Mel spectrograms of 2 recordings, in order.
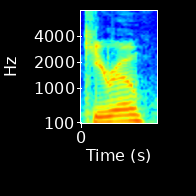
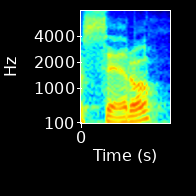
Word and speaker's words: CERO: And what's the Kiro? Zero or cero. Cero. Because that's, if you say zero in Spanish, it's cero.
